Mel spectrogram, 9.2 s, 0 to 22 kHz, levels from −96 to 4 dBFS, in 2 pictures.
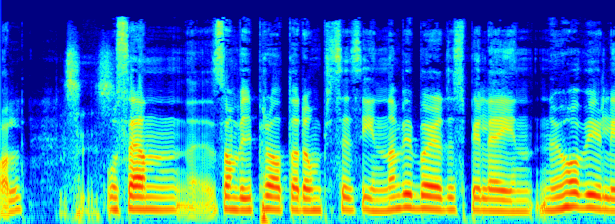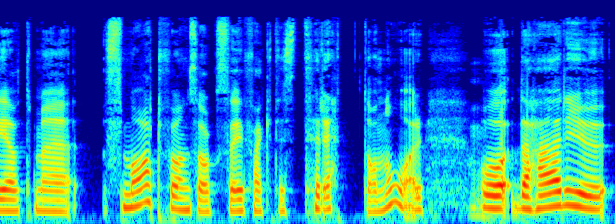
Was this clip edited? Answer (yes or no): no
